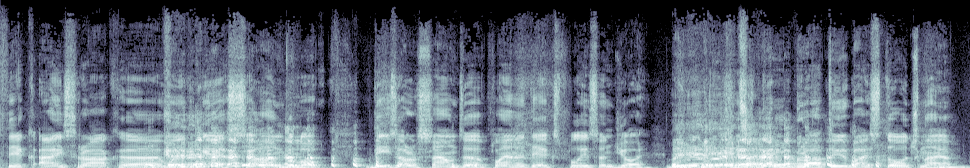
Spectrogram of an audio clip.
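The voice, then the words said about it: Thick put-on Russian accent. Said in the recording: “It's a thick accent. ... Russian radio”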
